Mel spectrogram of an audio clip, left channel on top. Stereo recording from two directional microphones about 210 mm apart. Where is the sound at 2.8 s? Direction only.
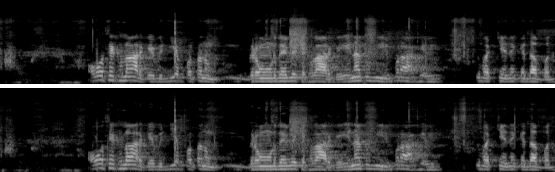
5° left (ahead or behind).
